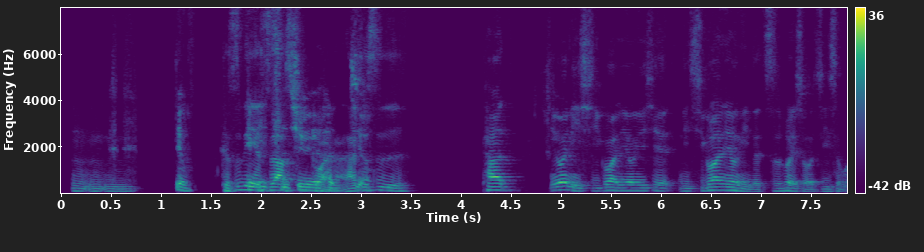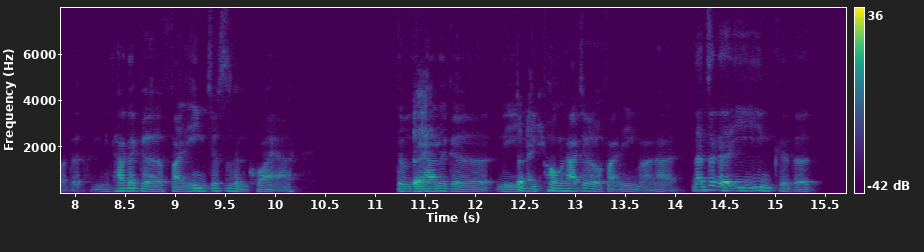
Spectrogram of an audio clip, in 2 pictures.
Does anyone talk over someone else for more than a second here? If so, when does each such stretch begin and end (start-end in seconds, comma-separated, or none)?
1.8-3.2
